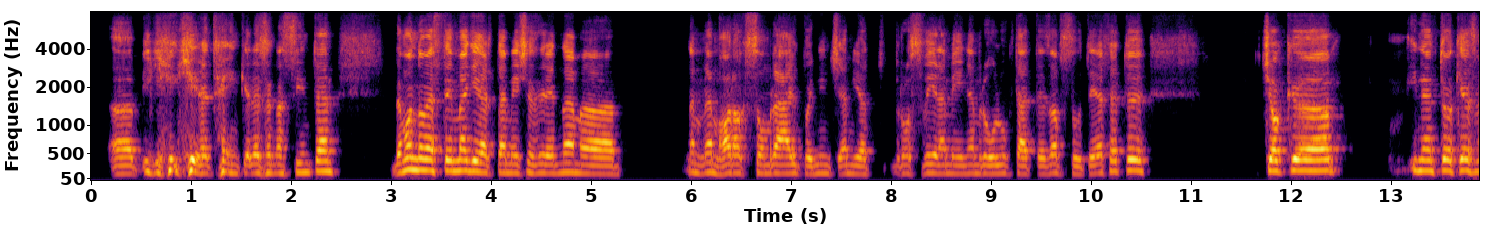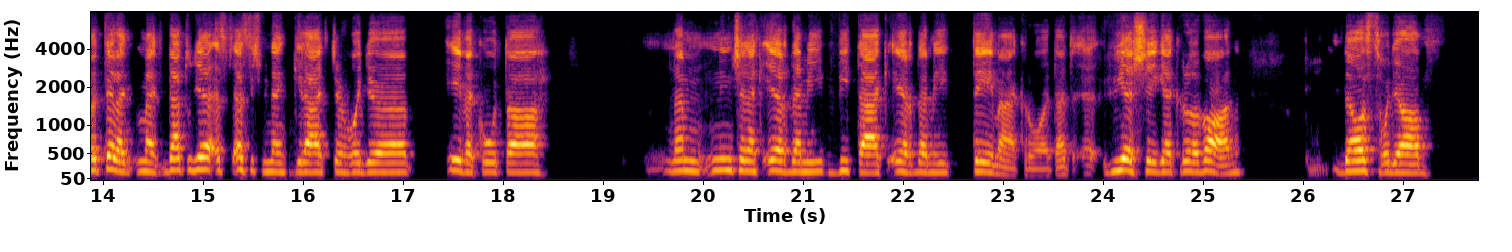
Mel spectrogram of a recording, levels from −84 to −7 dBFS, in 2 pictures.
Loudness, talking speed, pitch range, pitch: -20 LUFS, 120 wpm, 160-195 Hz, 170 Hz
